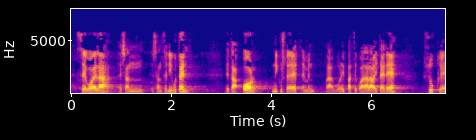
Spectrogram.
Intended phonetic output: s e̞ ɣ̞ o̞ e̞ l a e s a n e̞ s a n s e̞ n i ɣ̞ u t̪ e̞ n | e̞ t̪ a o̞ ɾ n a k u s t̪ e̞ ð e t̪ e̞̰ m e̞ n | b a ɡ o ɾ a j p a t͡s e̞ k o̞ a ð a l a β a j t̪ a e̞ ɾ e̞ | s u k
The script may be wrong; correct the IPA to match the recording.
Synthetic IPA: s e̞ ɣ̞ o̞ e̞ l a e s a n e̞ s a n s e̞ n i ɣ̞ u t̪ e̞ n | e̞ t̪ a o̞ ɾ n i k u s t̪ e̞ ð e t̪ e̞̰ m e̞ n | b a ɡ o ɾ a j p a t͡s e̞ k o̞ a ð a l a β a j t̪ a e̞ ɾ e̞ | s u k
